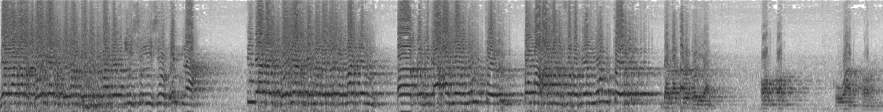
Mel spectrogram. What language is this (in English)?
Indonesian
